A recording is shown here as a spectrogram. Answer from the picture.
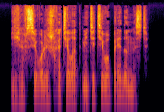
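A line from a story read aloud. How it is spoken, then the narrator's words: Plain. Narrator (Russian): сказал вор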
